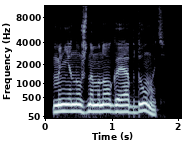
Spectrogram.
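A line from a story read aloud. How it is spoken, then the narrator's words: Sigh. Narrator (Russian): вздохнула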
